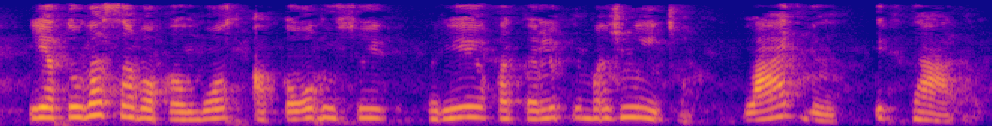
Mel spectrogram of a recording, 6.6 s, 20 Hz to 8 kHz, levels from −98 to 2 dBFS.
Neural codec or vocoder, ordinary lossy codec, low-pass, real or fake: codec, 16 kHz, 16 kbps, FunCodec, trained on Chinese and English, 50 frames a second; MP3, 48 kbps; 7.2 kHz; fake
